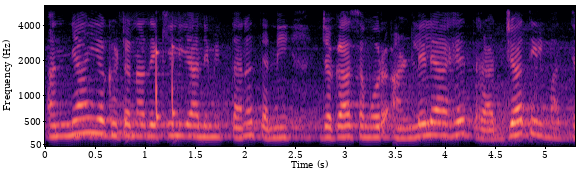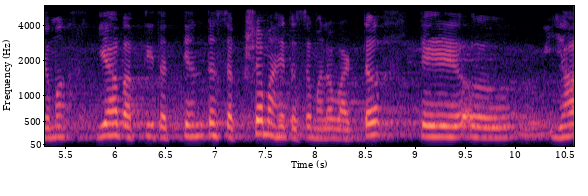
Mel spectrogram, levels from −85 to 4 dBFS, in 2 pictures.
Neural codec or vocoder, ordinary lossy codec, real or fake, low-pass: none; none; real; 5.4 kHz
